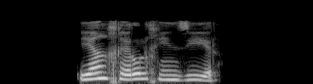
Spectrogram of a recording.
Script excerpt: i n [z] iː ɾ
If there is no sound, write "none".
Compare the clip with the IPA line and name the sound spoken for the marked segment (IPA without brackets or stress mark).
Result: z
